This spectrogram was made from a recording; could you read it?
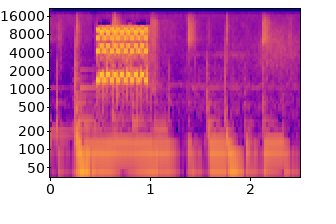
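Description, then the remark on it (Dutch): An electronic telephone rings as a man calls his ex-girlfriend: one loud, bright, trilling burst lasting about half a second, followed by a few softer, lower pulses repeating at a steady rhythm. No one speaks. “Bekijk in dit filmpje hoe Brian zijn ex-vriendin belt om te vertellen dat hij chlamydia heeft.”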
